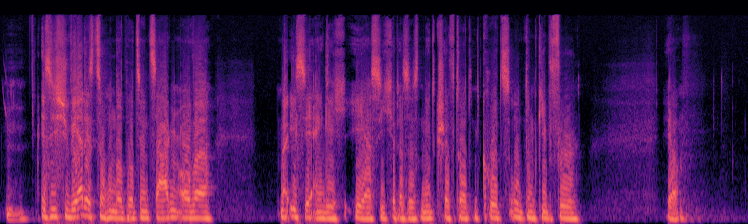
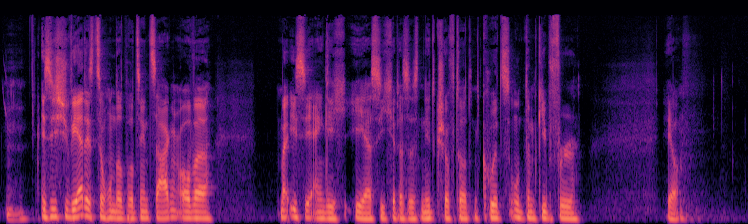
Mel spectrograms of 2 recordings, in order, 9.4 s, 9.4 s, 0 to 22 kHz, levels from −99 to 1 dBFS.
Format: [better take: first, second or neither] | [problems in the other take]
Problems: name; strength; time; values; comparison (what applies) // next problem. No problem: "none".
second | distortion; heavy; 13% of the sound clipped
